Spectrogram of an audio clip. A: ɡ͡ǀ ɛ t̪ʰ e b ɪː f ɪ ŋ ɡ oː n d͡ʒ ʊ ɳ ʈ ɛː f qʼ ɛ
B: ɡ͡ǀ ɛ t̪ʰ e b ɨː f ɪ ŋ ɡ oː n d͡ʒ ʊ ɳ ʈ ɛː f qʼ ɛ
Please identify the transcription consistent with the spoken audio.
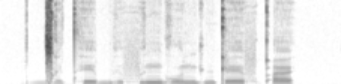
A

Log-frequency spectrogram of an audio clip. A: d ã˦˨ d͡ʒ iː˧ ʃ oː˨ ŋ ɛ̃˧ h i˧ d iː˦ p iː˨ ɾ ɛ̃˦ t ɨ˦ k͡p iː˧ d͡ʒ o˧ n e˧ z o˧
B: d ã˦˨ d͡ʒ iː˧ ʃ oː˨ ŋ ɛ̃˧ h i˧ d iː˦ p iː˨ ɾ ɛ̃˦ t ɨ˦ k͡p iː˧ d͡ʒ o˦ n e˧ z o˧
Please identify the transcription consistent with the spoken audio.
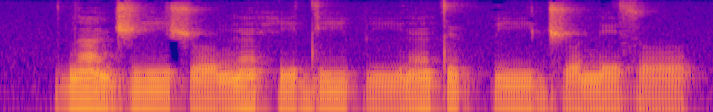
A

